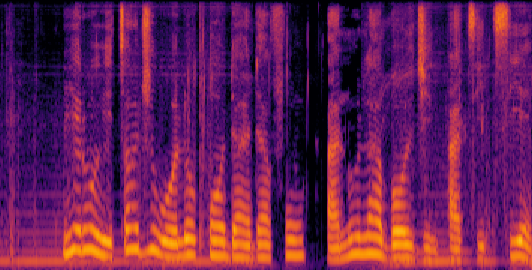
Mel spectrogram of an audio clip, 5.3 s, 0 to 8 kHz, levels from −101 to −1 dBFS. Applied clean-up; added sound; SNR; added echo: neural mask model RNNoise.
